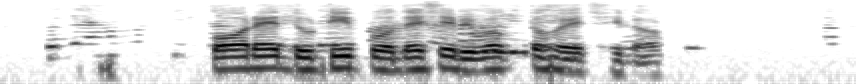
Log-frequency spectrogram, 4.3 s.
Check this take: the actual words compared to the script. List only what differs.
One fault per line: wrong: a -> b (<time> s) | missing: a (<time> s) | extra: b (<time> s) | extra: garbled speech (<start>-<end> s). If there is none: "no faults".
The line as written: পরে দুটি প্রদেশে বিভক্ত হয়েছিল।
no faults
